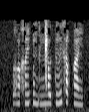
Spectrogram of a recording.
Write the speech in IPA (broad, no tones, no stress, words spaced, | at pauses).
ʁʷə̃χĩʔũɡʏ ŋ͡ǁɔtʷĩxə qʷĩ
